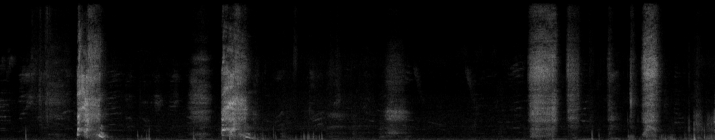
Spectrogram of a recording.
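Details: Sneezing challenge, performed on purpose: several sharp, explosive sneezes with softer breathy sounds between them.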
